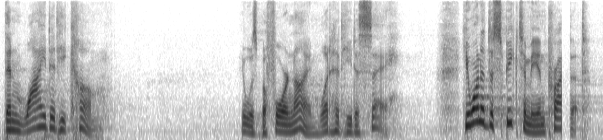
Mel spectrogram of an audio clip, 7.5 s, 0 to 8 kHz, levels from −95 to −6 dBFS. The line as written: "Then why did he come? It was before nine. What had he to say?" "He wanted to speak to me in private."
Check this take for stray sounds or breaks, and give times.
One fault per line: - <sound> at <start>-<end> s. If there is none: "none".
- dropout at 7.0-7.1 s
